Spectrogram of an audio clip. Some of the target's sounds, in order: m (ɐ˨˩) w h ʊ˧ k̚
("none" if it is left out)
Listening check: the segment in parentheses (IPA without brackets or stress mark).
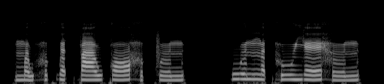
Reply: ɐ˨˩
